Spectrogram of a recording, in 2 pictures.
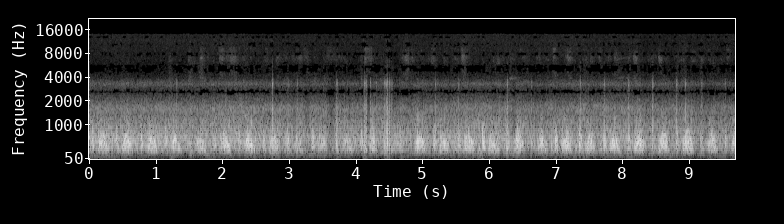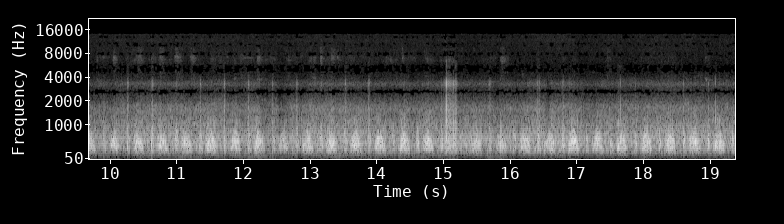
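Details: Fetal Doppler at 12 weeks of pregnancy: rapid, regular whooshing fetal heartbeat at about 165 beats per minute.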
